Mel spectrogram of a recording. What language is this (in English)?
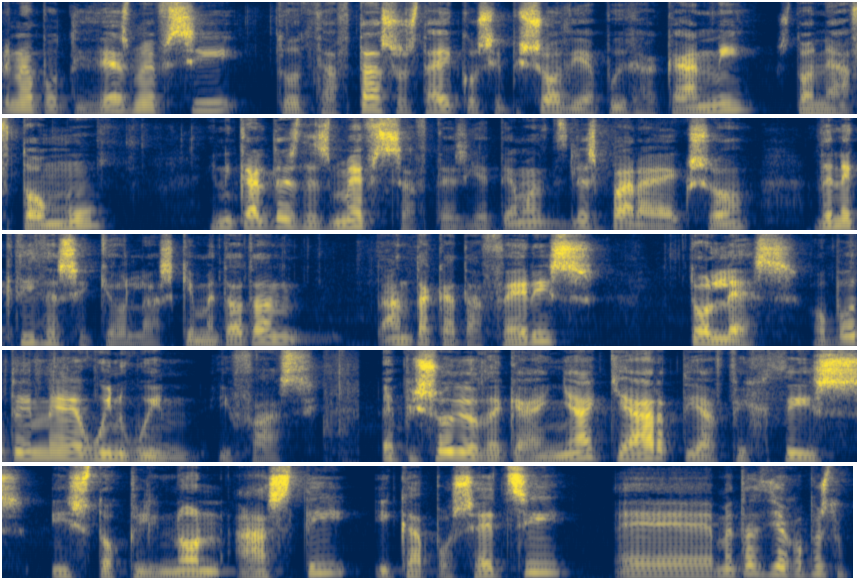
Greek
